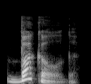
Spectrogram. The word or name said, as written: buckled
